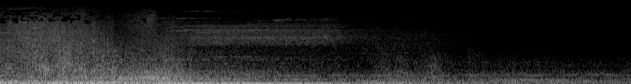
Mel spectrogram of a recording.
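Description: A game victory fanfare plays and fades.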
